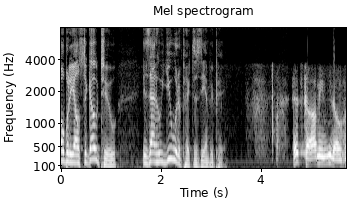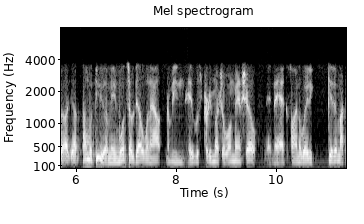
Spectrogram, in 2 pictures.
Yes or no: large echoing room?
no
